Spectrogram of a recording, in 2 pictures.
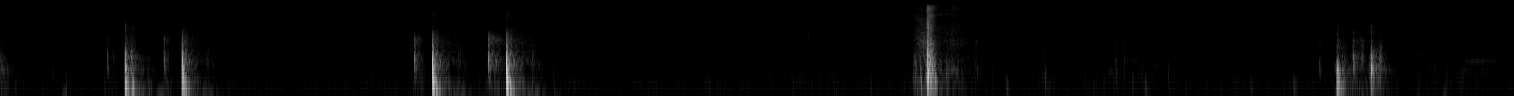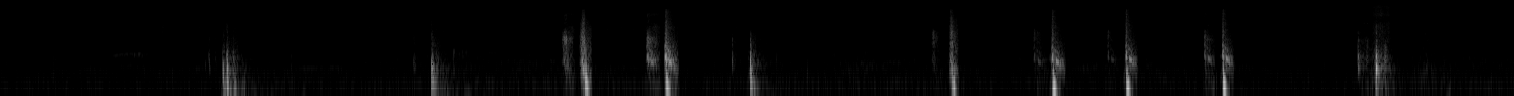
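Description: Blocks are placed one after another with short soft thuds.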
